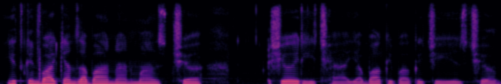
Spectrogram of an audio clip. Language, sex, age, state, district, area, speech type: Kashmiri, female, 18-30, Jammu and Kashmir, Baramulla, rural, spontaneous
